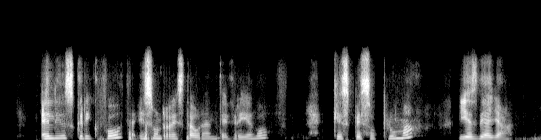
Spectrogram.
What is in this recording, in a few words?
Voice message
